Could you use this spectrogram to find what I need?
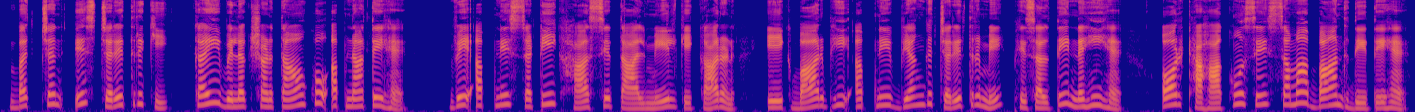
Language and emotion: Hindi, neutral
